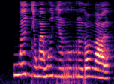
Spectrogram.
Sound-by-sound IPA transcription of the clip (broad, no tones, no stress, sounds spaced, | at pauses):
w ɛ ɟ ɛ w æ̃ w ɤ ɟ ɛ̃ r u r ə̃ y̯ ɾ o ðˤ ɛ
